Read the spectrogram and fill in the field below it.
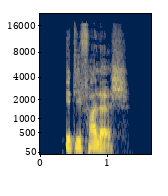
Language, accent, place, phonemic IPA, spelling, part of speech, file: German, Germany, Berlin, /ityˈfalɪʃ/, ithyphallisch, adjective, De-ithyphallisch.ogg
- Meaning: ithyphallic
